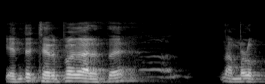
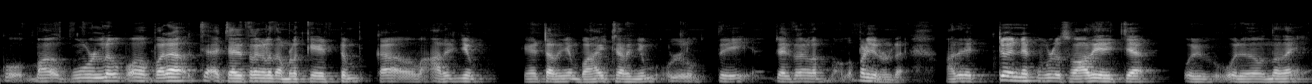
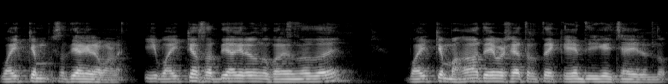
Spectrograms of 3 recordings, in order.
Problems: none marked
